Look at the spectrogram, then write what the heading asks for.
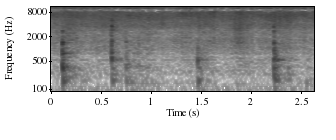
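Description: Meat for tacos dorados, seasoned with a pinch of salt, sizzles gently in a pan while a utensil scrapes and stirs it in several distinct strokes, close and fairly quiet, with no voices.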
